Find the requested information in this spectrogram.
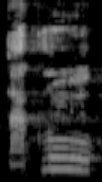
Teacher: اخفاء حقیقی کیونکہ نون ساکن کے بعد حروف اخفاء کے 15 حرفوں میں سے کاف ہے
